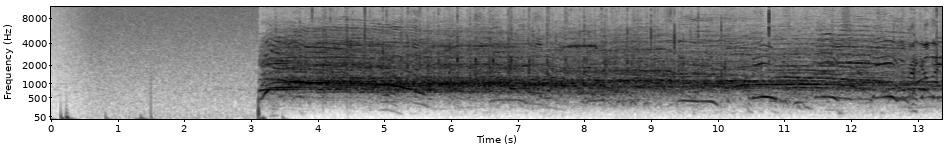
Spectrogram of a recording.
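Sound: audience applause and cheering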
